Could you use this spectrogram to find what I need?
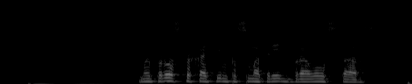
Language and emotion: Russian, neutral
